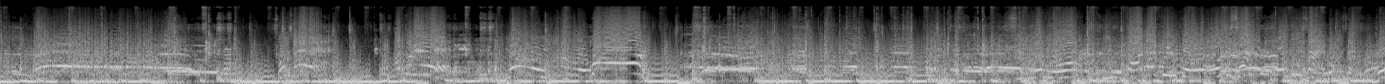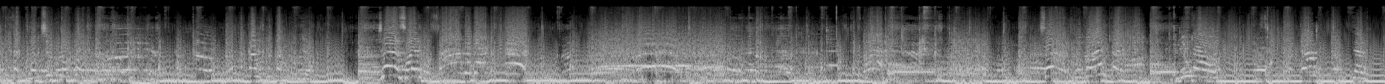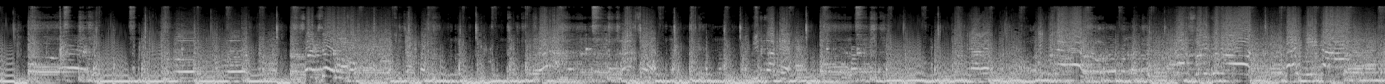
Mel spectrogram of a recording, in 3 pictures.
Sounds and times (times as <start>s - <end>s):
Exciting music: 0.0s - 41.5s.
